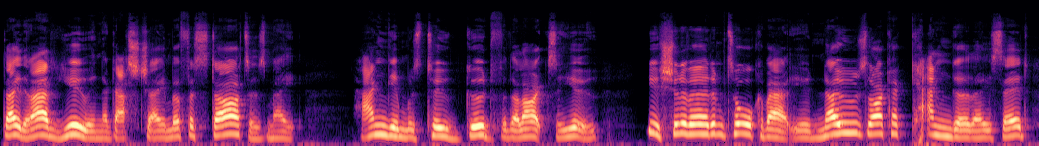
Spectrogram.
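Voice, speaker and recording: This woman's voice sits fairly low, clear and resonant with a slightly mellow quality, and her intonation is lively though her pace is unhurried. Voicing a bitter, manic, slang-heavy English man for an audiobook character, she curses defiantly and erupts in wild cackles.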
